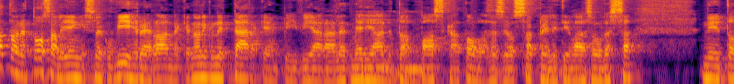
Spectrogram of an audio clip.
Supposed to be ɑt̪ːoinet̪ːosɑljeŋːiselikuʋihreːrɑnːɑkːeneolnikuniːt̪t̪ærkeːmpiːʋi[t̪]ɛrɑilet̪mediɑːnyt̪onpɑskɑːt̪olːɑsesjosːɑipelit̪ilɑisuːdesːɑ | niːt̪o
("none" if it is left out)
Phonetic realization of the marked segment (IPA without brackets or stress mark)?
none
